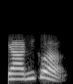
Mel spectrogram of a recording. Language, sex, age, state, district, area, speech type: Manipuri, female, 60+, Manipur, Kangpokpi, urban, conversation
